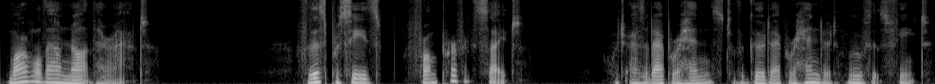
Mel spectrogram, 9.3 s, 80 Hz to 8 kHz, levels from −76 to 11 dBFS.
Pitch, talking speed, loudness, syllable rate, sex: 130 Hz, 135 wpm, -21 LUFS, 4.6 syllables/s, male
